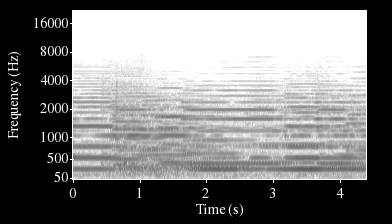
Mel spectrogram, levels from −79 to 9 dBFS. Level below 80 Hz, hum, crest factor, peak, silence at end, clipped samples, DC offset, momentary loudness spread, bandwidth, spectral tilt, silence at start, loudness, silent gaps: -60 dBFS; none; 12 dB; -16 dBFS; 0 s; under 0.1%; under 0.1%; 4 LU; 7.6 kHz; -6 dB/octave; 0 s; -29 LUFS; none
